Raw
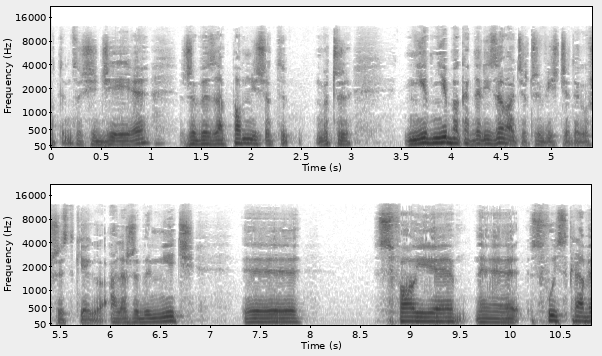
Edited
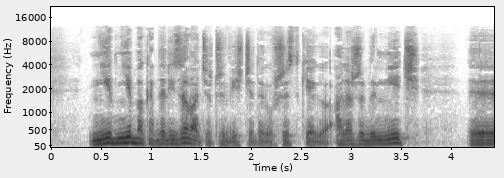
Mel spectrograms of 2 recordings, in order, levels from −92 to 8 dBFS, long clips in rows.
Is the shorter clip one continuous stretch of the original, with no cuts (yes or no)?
yes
